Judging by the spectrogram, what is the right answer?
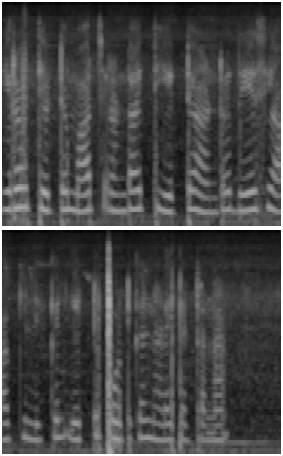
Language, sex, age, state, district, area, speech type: Tamil, female, 18-30, Tamil Nadu, Vellore, urban, read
